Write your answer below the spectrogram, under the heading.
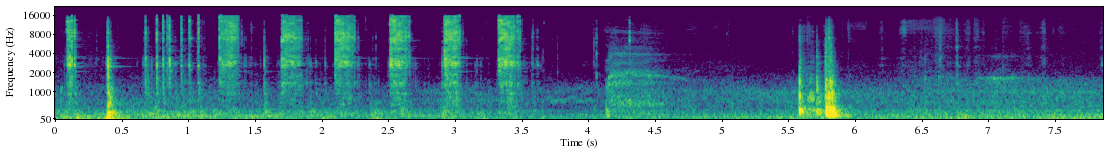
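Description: Ratchet wrench with a 10 mm socket clicking as the nut on the rear wiper arm's pivot is undone: a run of sharp clicks, about two or three a second, for the first three seconds or so. A louder double knock follows near six seconds.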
